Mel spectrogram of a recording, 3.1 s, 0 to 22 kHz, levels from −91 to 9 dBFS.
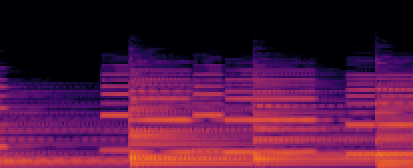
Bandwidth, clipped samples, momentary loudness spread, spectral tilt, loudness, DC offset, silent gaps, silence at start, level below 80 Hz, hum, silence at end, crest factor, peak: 7 kHz; under 0.1%; 11 LU; -8.5 dB/octave; -28 LUFS; under 0.1%; none; 0 s; -52 dBFS; none; 0 s; 16 dB; -12 dBFS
